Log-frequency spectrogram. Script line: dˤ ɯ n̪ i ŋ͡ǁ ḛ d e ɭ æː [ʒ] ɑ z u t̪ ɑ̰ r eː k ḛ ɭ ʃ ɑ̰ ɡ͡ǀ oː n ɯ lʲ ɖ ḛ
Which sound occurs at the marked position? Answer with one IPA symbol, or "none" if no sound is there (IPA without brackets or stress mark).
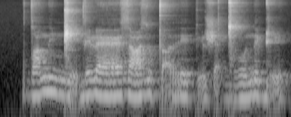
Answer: z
